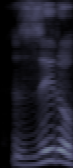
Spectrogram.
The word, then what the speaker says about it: ज़ीरो: ज़ीरो कहते हैं, ZERO। इसे अगर प्रोनाउंसिएशन में राइट लिखना चाहें तो इस तरह से लिखेंगे, यहाँ पे ये नुक्ता लगा करके, राइट।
